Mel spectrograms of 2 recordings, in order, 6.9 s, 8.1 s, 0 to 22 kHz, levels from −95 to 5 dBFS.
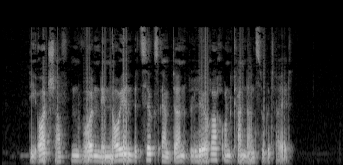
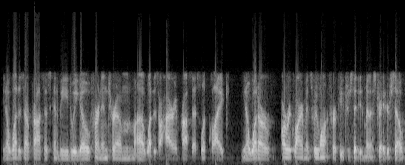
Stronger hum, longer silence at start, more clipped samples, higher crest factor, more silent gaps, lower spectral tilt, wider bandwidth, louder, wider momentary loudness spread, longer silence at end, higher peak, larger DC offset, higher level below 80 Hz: neither; first, 0.6 s vs 0.05 s; neither; first, 22 dB vs 16 dB; neither; second, -6 dB/octave vs -7.5 dB/octave; first, 11.5 kHz vs 7.4 kHz; about the same, -22 LUFS vs -22 LUFS; first, 12 LU vs 7 LU; first, 1.1 s vs 0 s; first, -2 dBFS vs -6 dBFS; neither; first, -52 dBFS vs -62 dBFS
